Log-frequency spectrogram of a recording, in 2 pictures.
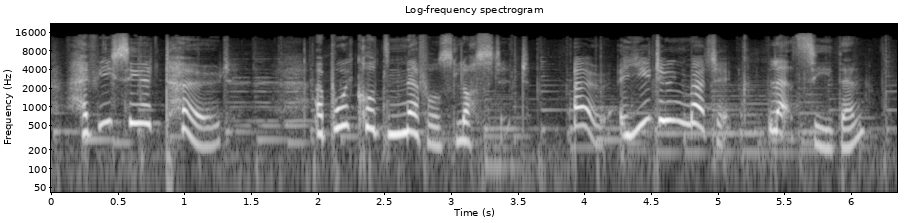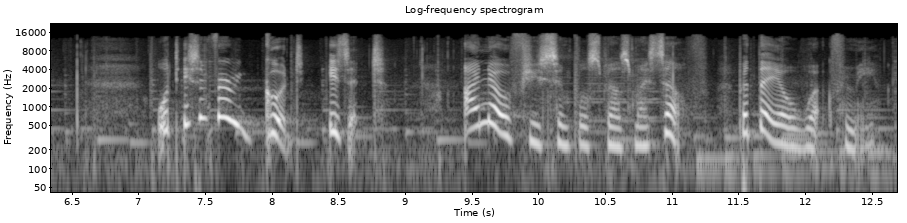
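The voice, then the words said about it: Uncanny Hermione Granger character impression. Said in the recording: “I can do a Hermione impression. ... an uncanny impression of Hermione Granger from the Harry Potter series”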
